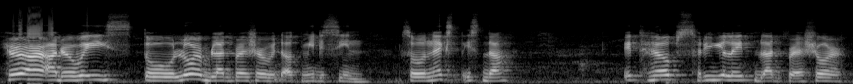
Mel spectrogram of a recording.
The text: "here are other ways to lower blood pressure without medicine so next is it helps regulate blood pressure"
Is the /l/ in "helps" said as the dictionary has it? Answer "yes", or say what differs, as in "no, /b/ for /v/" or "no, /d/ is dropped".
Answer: yes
